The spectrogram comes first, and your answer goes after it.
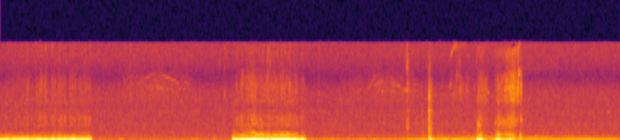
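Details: Sleeping kitten snoring with a slightly weird sound: two buzzy, tonal, droning snores, each lasting over a second and spaced a couple of seconds apart, followed by quiet rustling and soft clicks in a still room.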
